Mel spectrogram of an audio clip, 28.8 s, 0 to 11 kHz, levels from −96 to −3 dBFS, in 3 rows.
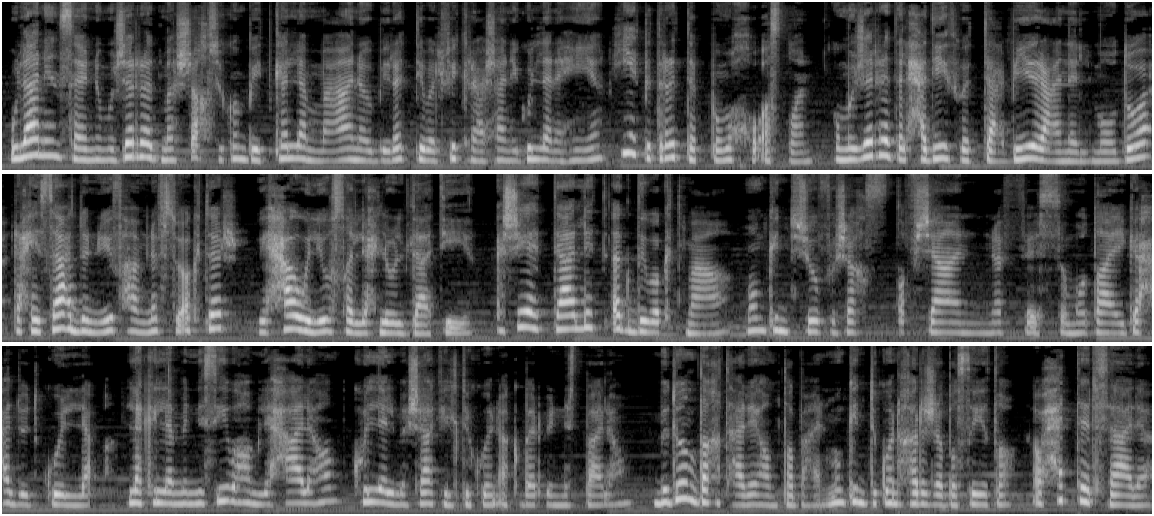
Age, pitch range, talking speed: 10-29, 195-230 Hz, 145 wpm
